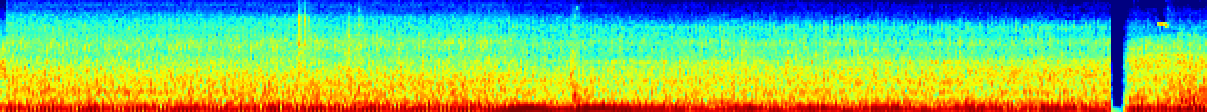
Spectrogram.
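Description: A stretched Peterbilt semi truck idles with a loud, low rumbling engine while its trailer is unhooked, with a sharp brief hiss or clunk near the end.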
